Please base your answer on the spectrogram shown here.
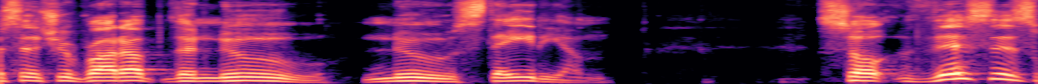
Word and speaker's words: Nu: It's new, N U, like it's new. So, but it's pronounced new.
